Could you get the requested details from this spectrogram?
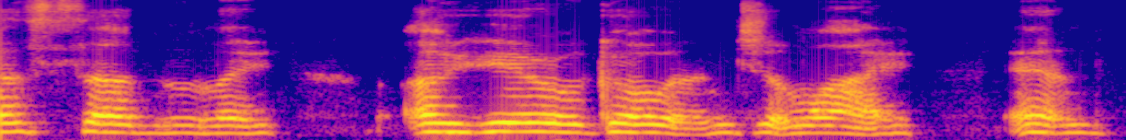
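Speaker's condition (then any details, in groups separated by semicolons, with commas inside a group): ALS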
